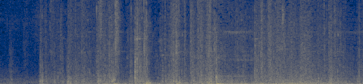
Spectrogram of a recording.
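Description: Video game gunfire during a Halo Coliseum capture-the-flag match, a rapid string of sharp shots and bursts trading back and forth over a few seconds, moderately loud.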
